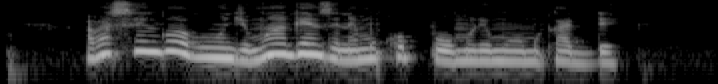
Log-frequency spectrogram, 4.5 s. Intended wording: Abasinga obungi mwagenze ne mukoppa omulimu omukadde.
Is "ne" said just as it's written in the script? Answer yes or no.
yes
